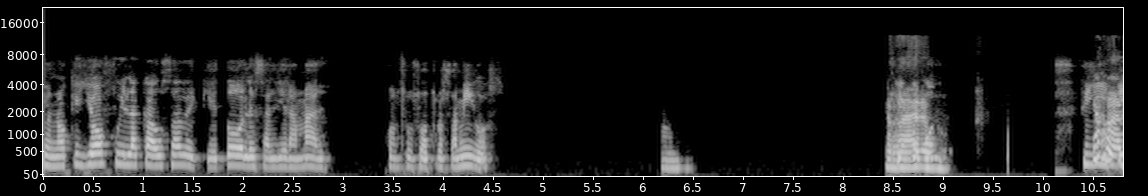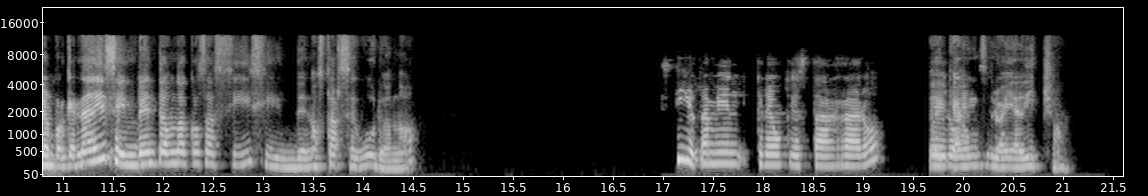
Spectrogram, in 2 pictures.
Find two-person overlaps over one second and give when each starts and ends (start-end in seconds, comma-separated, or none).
none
